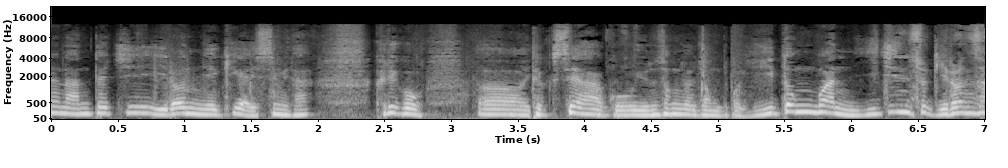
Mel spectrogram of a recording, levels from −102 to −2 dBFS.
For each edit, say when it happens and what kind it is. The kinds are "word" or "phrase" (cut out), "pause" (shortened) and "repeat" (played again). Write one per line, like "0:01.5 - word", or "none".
0:03.6 - word
0:05.1 - phrase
